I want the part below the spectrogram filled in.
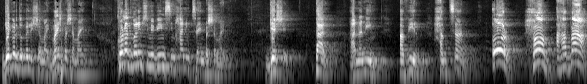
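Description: A man gives a humorous sermon, spinning a joke story with animated delivery and frequent laughter. His voice is high and bright. He shifts easily between teaching and storytelling. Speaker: preacher.

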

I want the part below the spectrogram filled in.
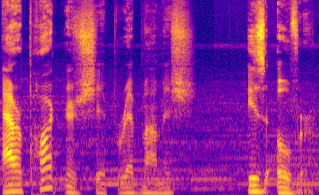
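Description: A man voicing a humble, gentle bagel maker in a children's story, speaking softly and hesitantly with Yiddish touches. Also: sits low, a little slow, over music. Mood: apologetic. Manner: soft, hesitant, Yiddish-flavored.

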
